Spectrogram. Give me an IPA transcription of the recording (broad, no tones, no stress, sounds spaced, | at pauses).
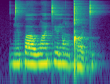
d ẽ p ɐː w ɐ̃ tʲ ɔ j ɔ̃ ɡ͡ǃ əː tʲ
